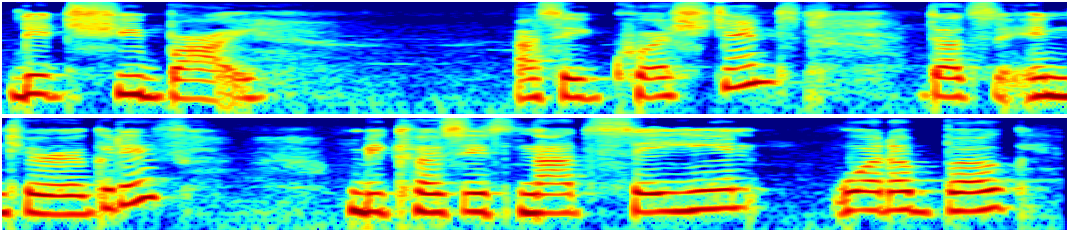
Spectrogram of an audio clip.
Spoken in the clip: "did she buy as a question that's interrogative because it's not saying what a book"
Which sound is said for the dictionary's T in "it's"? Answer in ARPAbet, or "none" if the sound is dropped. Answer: T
